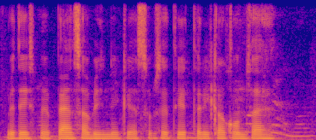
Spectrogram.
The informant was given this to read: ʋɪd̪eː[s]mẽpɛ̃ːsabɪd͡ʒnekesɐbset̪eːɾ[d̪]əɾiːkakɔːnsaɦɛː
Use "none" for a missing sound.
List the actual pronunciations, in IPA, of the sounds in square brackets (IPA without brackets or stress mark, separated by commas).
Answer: ʃ, t̪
